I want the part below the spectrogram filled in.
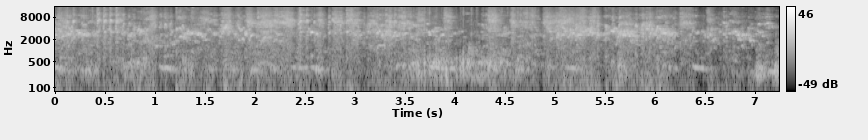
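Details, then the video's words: Several lovebirds chirping at once: a steady wall of shrill, rapid twittering and squeaky notes running unbroken through the whole stretch, with no clear pauses. "Beautiful Colored Lovebirds Chirping Together"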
